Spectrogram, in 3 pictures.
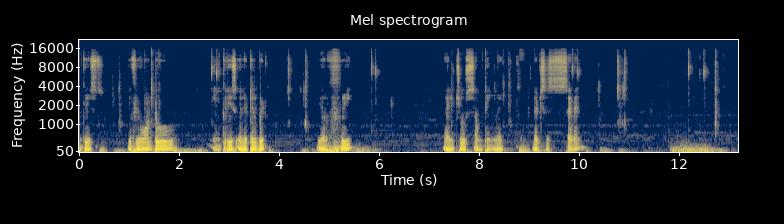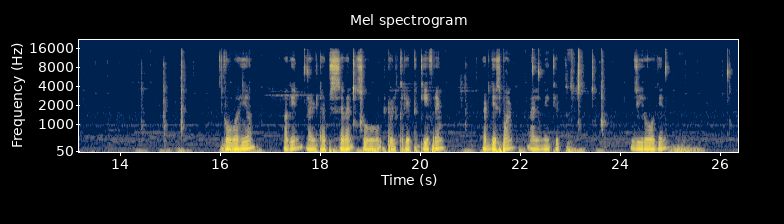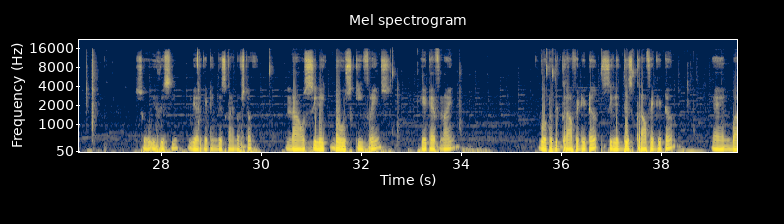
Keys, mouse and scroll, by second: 0.6 j, 1.3 ctrl+a, 2.6 click, 4.3 Return, 5.7 click, 8.4 ctrl+a, 9.8 click, 10.7 Return, 12.1 click, 12.5 space, 15.9 typing, 17.6 click, 18.6 Return, 22.1 click, 23.4 Return, 24.8-26.4 drag, 26.4 space, 28.5 space, 30.1-33.1 drag, 33.1 F9, 33.9 F9, 35.6-38.2 drag, 38.2 =.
